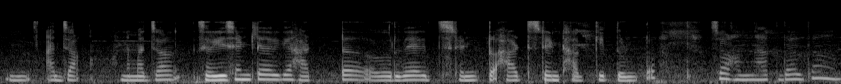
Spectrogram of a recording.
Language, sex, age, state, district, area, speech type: Kannada, female, 18-30, Karnataka, Koppal, urban, spontaneous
